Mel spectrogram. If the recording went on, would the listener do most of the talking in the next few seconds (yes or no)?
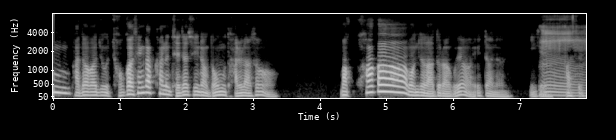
yes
